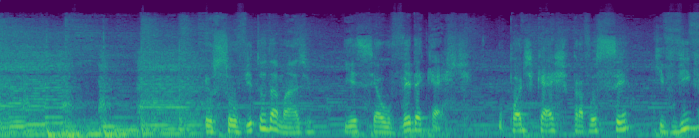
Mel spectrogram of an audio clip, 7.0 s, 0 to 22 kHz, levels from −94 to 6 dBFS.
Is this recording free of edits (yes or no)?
yes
